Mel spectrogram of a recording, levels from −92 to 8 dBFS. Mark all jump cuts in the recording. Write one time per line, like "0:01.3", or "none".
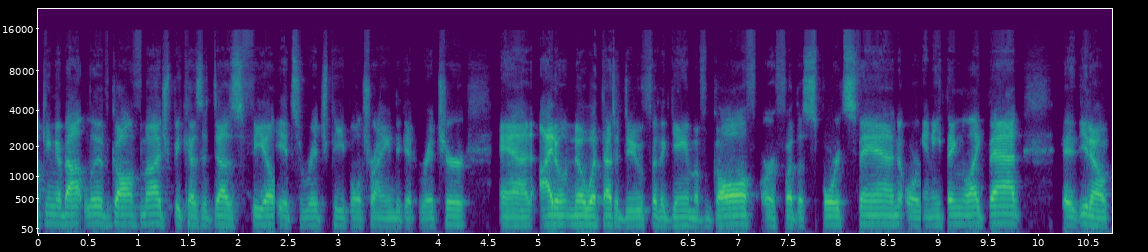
0:01.0
0:02.4
0:05.8
0:08.8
